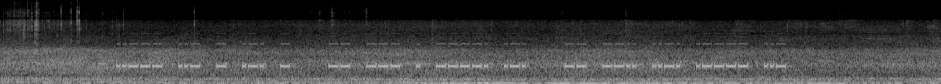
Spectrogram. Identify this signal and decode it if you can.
Morse code, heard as a keyed tone, machine-sent, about 40 wpm, spaced as for 30 wpm, 860 Hz, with room echo and street noise. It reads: 2UTRT MOE9R MZF1U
